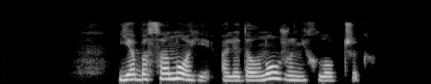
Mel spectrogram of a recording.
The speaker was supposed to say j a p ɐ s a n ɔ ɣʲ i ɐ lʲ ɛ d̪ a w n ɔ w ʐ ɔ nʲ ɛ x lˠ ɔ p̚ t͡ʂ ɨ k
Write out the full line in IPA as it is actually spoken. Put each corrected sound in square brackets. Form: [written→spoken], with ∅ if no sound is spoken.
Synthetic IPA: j a [p→b] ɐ s a n ɔ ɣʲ i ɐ lʲ ɛ d̪ a w n ɔ w ʐ ɔ nʲ ɛ x lˠ ɔ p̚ t͡ʂ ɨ k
